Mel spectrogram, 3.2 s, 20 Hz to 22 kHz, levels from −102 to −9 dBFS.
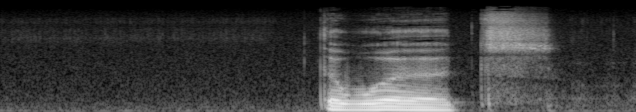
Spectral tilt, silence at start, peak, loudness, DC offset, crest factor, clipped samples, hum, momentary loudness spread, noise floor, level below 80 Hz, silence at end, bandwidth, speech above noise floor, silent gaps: -6.5 dB/octave; 1.6 s; -6 dBFS; -20 LUFS; under 0.1%; 16 dB; under 0.1%; none; 15 LU; -62 dBFS; -56 dBFS; 0.45 s; 14 kHz; 44 dB; none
